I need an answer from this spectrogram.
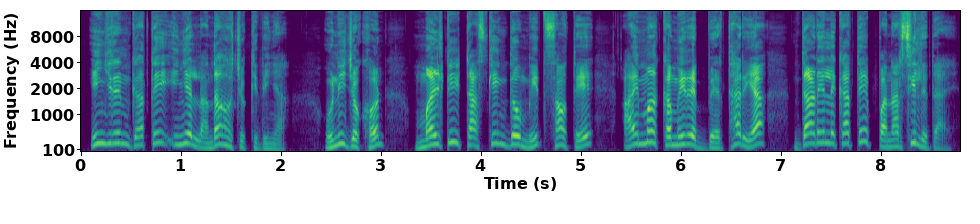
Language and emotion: Santali, happy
